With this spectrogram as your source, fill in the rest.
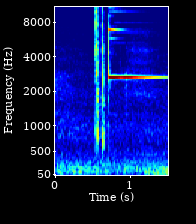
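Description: A metal two-dollar coin, found in a melting snowbank, gives two quick clicks and then a clear, high ding. The ding rings on as a steady tone for nearly a second, fading slowly against a faint low outdoor background.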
